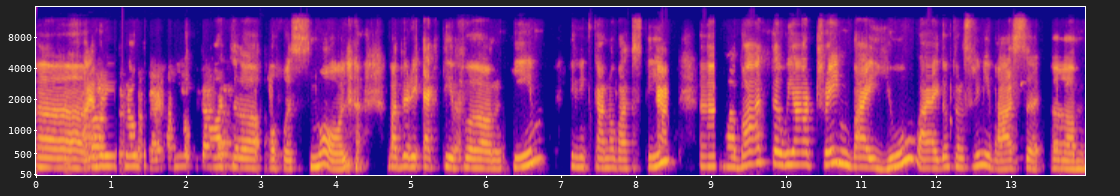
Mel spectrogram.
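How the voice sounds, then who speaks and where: A woman with a Romanian accent speaks at a very slow pace with ordinary pitch variation. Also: medium pitch for a woman. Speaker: doctor. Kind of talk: case presentation. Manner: hesitant, many fillers.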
